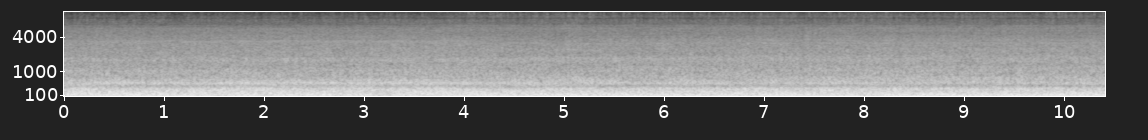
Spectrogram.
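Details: Goodman AC unit after replacing a bad 45/5 MFD run capacitor: steady low hum with constant fan rush, no clicking, buzzing or stalling; compressor and fan run evenly, normal running.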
